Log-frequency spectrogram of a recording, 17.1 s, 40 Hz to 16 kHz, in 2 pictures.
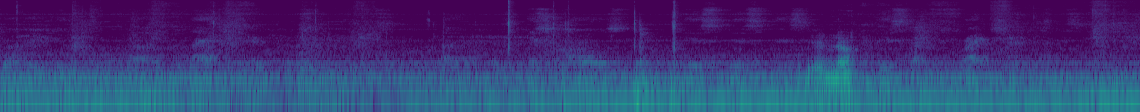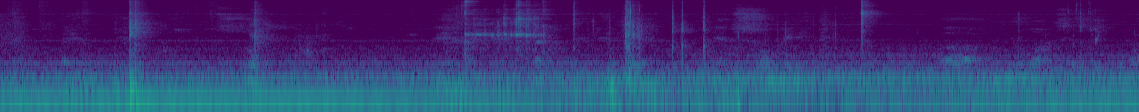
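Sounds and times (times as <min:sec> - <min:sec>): steady low hum: 0:00.0 - 0:17.0
dishware clinking: 0:12.0 - 0:12.8.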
